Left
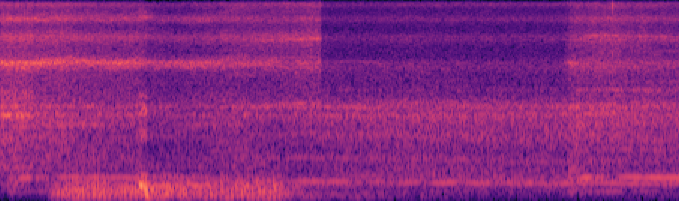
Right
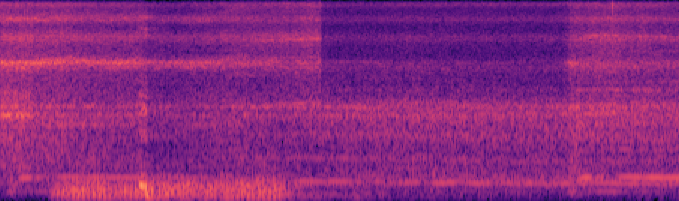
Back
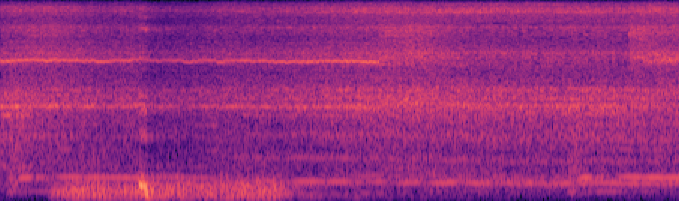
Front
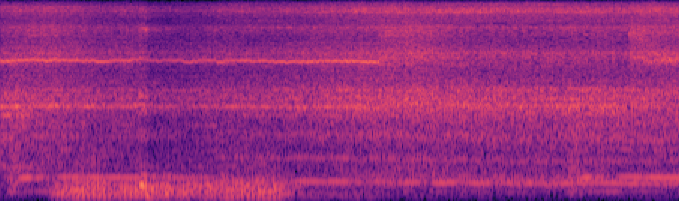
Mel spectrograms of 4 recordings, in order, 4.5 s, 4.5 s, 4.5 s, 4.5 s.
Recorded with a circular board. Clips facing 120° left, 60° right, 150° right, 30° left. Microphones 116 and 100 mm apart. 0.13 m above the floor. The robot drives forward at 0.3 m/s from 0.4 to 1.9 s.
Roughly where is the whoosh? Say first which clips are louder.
Even, back 7 dB; behind.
